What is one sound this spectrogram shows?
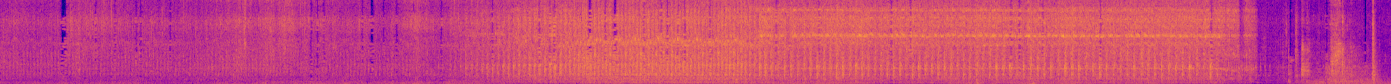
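Wind blows hard and gusts across open ground.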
